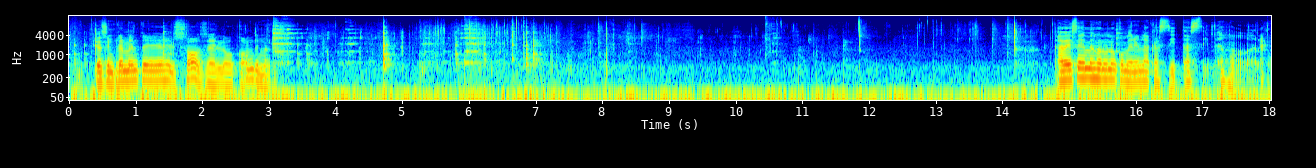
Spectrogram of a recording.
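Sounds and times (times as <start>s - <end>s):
chewing: 3.5s - 14.7s.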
